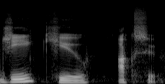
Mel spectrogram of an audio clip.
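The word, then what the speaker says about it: GQuuuuuuX: And it's pronounced GQXU. Or Aksu. When they were doing their live stream, when they initially announced it, they said it is pronounced GQ Aksu.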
